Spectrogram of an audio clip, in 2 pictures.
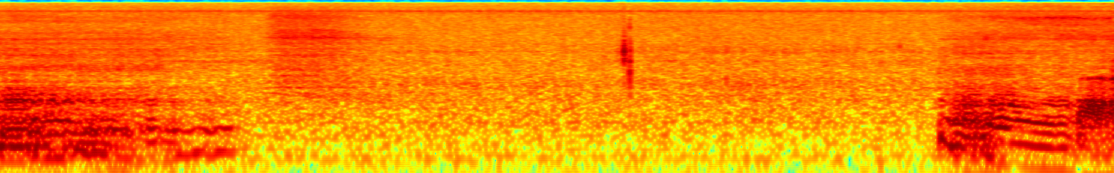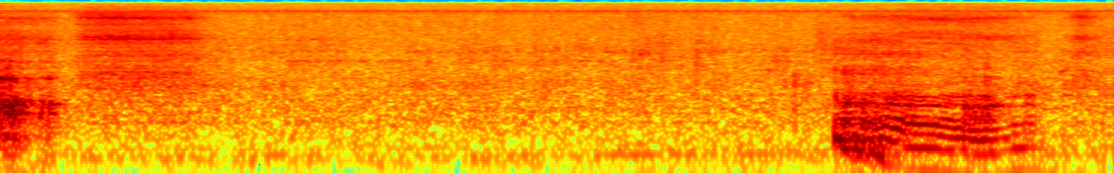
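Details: Bulldog sleeping in the kitchen and snoring: three loud, rattling snores with a snorting, fluttering quality, separated by quiet pauses.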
